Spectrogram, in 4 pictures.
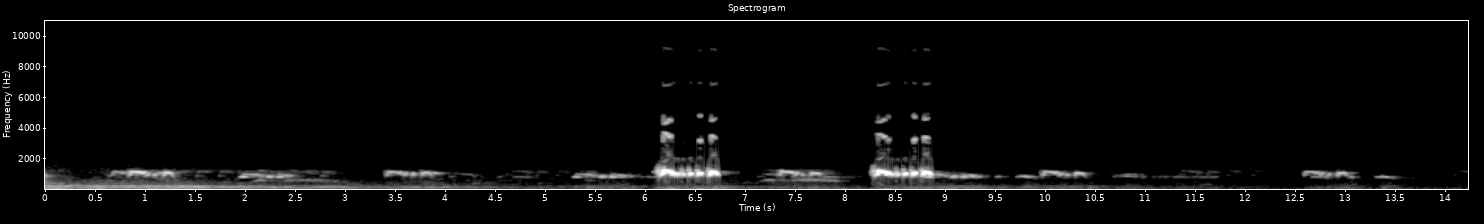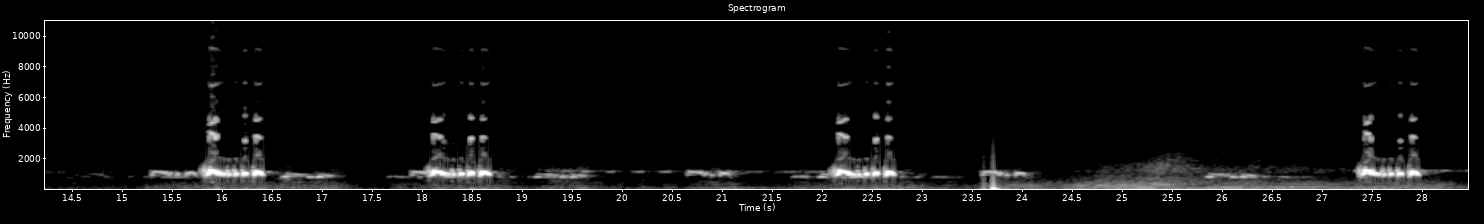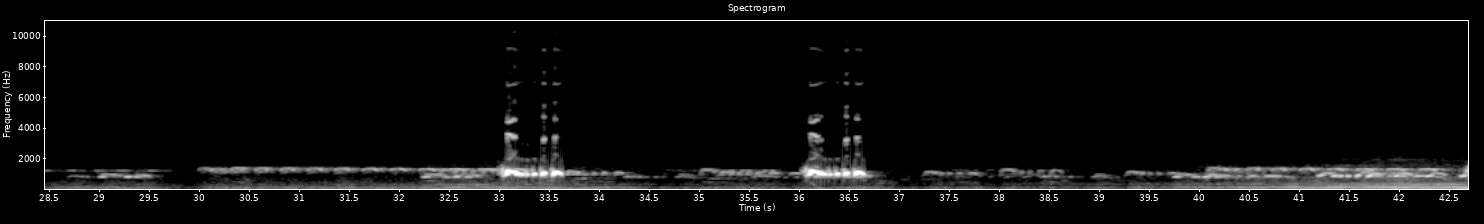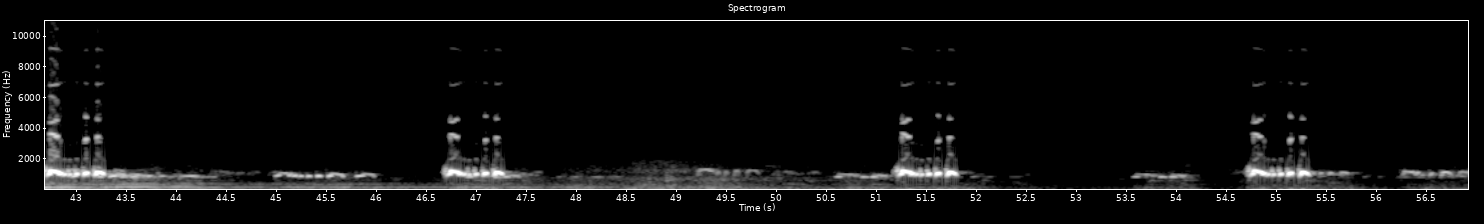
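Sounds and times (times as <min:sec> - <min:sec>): dove cooing: 0:00.0 - 0:24.4, 0:25.8 - 0:52.6, 0:53.5 - 0:56.9.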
